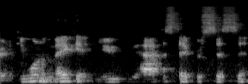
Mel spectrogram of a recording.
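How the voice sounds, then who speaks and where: A somewhat breathy man in a Southern US accent, medium in pitch, fairly quick and fairly even in intonation. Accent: Southern American. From US South, Kentucky. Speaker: actor and bodybuilder. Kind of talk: interview answers.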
